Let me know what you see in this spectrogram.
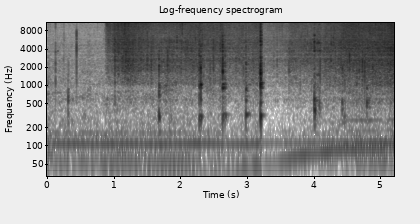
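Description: Small snails in their shells sizzling loudly as they are scraped with a metal spoon from a plate into a hot metal pan, with sharp clicks and clinks of spoon and shells. The sizzle starts about a second in, dips briefly past the middle and swells again.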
